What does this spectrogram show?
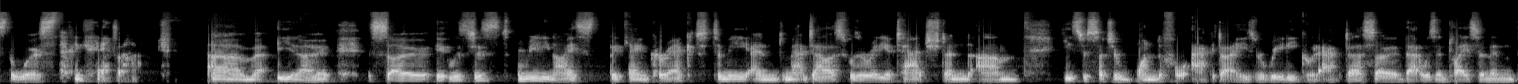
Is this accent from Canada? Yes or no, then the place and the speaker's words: no; Zimbabwe; accent: mix of Zimbabwean, Australian and American; the first movie I've got to use my natural accent, which is a crazy kind of mix. It does sound quite English, according to some people, but it's, you know, it's a mixture of sort of Zimbabwean, Australian, and I guess a bit of American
